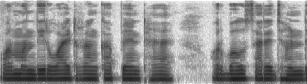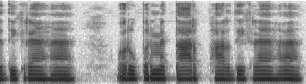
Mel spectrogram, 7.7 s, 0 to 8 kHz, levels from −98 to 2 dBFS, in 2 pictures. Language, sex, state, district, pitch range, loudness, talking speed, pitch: Hindi, male, Jharkhand, Palamu, 115-120 Hz, -18 LUFS, 165 wpm, 120 Hz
